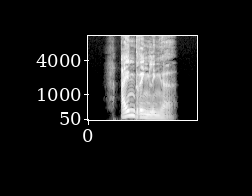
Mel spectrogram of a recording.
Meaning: nominative/accusative/genitive plural of Eindringling
- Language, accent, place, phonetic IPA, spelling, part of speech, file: German, Germany, Berlin, [ˈaɪ̯nˌdʁɪŋlɪŋə], Eindringlinge, noun, De-Eindringlinge.ogg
